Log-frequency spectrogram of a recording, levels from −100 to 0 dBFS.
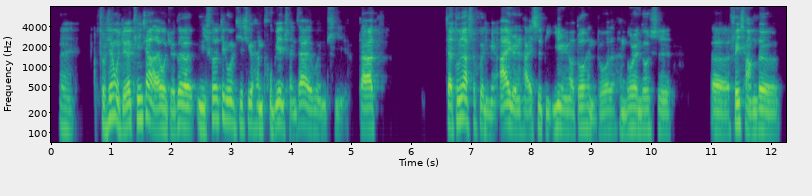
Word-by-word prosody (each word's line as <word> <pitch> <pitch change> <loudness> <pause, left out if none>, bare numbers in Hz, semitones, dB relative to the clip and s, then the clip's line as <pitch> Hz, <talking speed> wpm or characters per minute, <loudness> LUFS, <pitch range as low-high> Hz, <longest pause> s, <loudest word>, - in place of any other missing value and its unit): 呃， 115 -3 -8 0.5
首 - - -2
先 175 +3 +2
我 - - +3
觉 120 - 0
得 140 +2 +5
听 160 +3 0
下 - - +5
来， 115 +1 +4
我 120 -2 +3
觉 105 - -4
得 130 -2 +3
你 120 - -1
说 165 +10 -1
的 160 - -4
这 180 - -1
个 155 - 0
问 150 -2 0
题 135 +2 -6
是 135 - -5
一 - - +2
个 130 - -4
很 125 -2 -1
普 - - -7
遍 140 -1 +1
存 100 -8 -8
在 140 +3 +3
的 110 - +1
问 110 -2 -8
题。 - - -12 0.2
大 120 0 +5
家 - - -10 1.1
在 - - +5
东 155 - 0
亚 165 -2 +6
社 - - -6
会 130 - -6
里 105 - -5
面 95 -1 -7
，i 140 - +6
人 110 -5 0
还 105 -1 -1
是 105 +3 -3
比 100 - -9
e 120 +6 -2
人 110 -3 -3
要 100 -2 -3
多 125 +4 0
很 120 -9 -7
多 105 +3 -5
的， 110 - -7
很 105 -2 -9
多 120 +3 -2
人 115 -4 0
都 110 +1 -3
是， 100 -3 -6 0.6
呃， 100 -2 +1
非 140 - +3
常 105 -8 -1
地 100 -3 +1
120 Hz, 295 characters per minute, -23 LUFS, 105-135 Hz, 1.1 s, 亚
